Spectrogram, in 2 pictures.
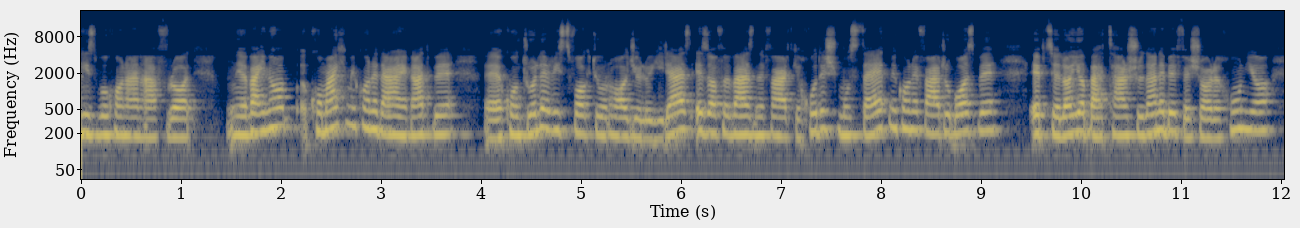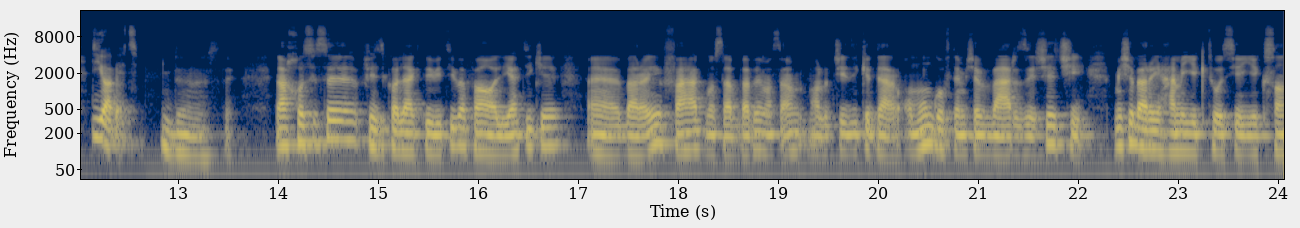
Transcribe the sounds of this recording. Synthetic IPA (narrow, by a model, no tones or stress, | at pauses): ɦiːzbo̞kʰo̞nænæfɾɒːd̪̥ | væiːnhɒːkʰo̞mæcʰmiːko̞ne̞d̪æɾhæɣiːɣæt̪ʰbe̞kʰo̞nt̪ɾo̞le̞ɾisfɒːkt̪ʰo̞ɾɦɒːd͡ʒe̞loːɟiːɾiæse̞zɒːfe̞væzne̞fæɾd̪̥̚cʰe̞xo̞d̪e̞ʃmost̪æhe̞d̪̚miːko̞ne̞fæɾd̪ɾobɒːzbe̞ː | b̚t̪ʰe̞lɒːjɒːbæt̪ʰːæɾʃ̬o̞d̪ænebe̞fe̞ʃɒːɾe̞xunjɒːd̪ijɒːbe̞t̪ʰ | d̪oɾost̪e | d̪̥æɾxosuːse̞fizikʰɒːlækt̪ʰiviːt̪ʰiːvæfæʔɒːlijæt̪ʰiːcʰe̞ | bæɾɒːje̞fæɾd̪̚mosæbːæbe̞mæsælænhɒːlɒːt͡ʃʰiːziːcʰe̞d̪æɾo̰mumɡoft̪e̞miʃe̞væɾze̞ʃet͡ʃʰiː | miʃe̞bæɾɒːjeɦæmeject̪ʰoːsiejeksɒː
